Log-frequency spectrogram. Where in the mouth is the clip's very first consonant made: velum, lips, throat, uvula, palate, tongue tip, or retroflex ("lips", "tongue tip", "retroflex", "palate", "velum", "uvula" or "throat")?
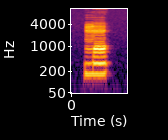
lips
